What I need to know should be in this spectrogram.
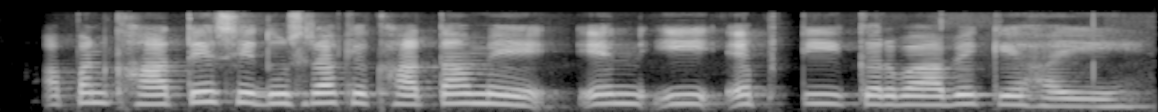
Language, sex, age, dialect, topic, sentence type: Magahi, female, 25-30, Western, banking, question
